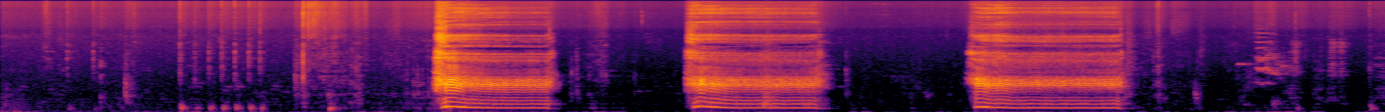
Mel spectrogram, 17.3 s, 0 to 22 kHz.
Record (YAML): exhalation_length: 17.3 s
exhalation_amplitude: 32766
exhalation_signal_mean_std_ratio: 0.38
survey_phase: beta (2021-08-13 to 2022-03-07)
age: 45-64
gender: Male
wearing_mask: 'No'
symptom_none: true
smoker_status: Never smoked
respiratory_condition_asthma: false
respiratory_condition_other: true
recruitment_source: REACT
submission_delay: 1 day
covid_test_result: Negative
covid_test_method: RT-qPCR
influenza_a_test_result: Negative
influenza_b_test_result: Negative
